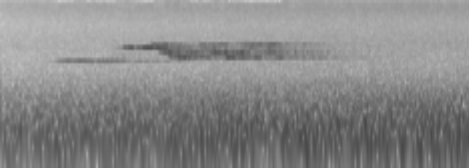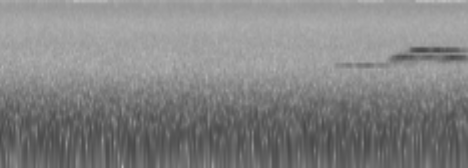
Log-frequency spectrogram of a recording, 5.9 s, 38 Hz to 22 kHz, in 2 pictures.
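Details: Hermit thrush near sunset on June 6, 2023, Allegheny National Forest, Pennsylvania, sings two phrases a few seconds apart, each a long clear opening whistle breaking into higher fluty notes, over steady rushing background.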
